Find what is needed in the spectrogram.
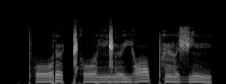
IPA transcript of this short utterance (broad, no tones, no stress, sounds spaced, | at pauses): pʰ o ɾ ø ǁʰ o ə̯ ŋ͡ǁ ø j ɔ pʰ ɛ̃ ə̯ ʒ ĩ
